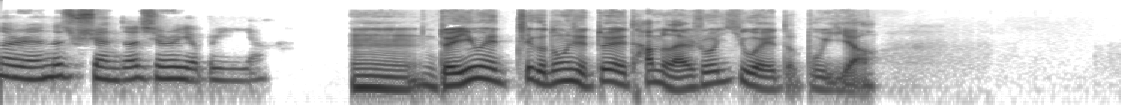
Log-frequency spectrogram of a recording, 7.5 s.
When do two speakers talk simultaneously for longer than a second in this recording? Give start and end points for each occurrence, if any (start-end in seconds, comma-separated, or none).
none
